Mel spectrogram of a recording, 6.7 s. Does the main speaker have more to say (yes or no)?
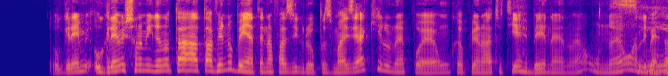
no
